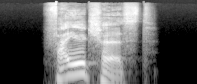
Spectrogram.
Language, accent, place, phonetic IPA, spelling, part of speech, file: German, Germany, Berlin, [ˈfaɪ̯lʃəst], feilschest, verb, De-feilschest.ogg
- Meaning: second-person singular subjunctive I of feilschen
